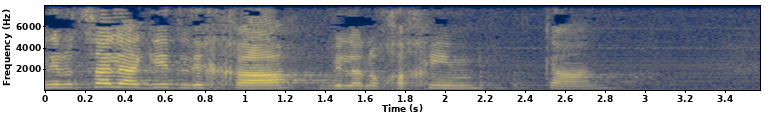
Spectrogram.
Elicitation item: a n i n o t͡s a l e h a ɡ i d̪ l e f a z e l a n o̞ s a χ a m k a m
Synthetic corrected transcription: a n i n o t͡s a l e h a ɡ i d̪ l e χ a v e l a n o̞ χ a χ i m k a n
